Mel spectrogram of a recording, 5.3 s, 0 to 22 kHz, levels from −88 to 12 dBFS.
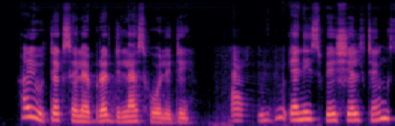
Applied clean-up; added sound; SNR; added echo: neural mask model DeepFilterNet 3.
